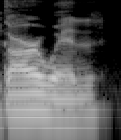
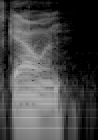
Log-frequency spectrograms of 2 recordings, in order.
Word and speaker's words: Gawain: The movie is based on the Arthurian legend of Sir Garwin. It's spelled Gawain. – I don't really care. – I thought it was Gawain. – No, it's Gawain. – They say Garwin though. – That's because their accent, but it's Gawain.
